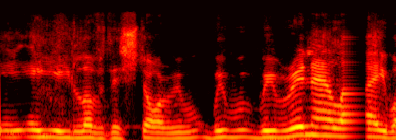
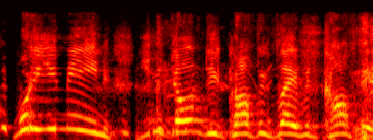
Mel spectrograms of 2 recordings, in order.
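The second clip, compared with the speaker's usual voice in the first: high, loud mock outrage; exasperated retold disbelief, voice raised; wound up; 8 semitones higher, 5 dB louder than usual. Customer retelling his protest to the server, exasperated. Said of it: "starting to wind myself up".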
